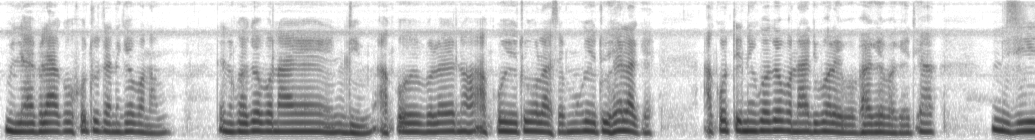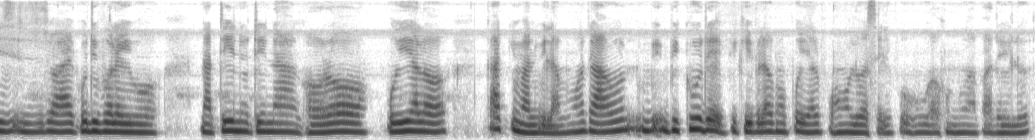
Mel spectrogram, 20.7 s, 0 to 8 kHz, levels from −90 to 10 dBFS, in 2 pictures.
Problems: none marked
